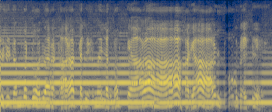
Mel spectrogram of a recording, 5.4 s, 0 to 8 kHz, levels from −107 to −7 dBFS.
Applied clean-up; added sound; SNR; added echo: neural mask model RNNoise.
